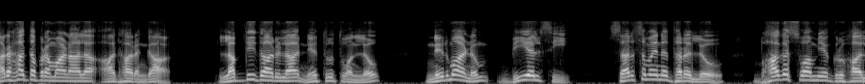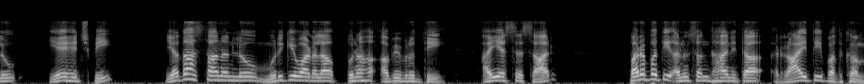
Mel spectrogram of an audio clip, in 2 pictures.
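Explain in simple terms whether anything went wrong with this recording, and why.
Nothing went wrong here: the speech comes through the G.722 wideband telephone coding the way that kind of phone link is meant to sound, with nothing that stands out as a problem.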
